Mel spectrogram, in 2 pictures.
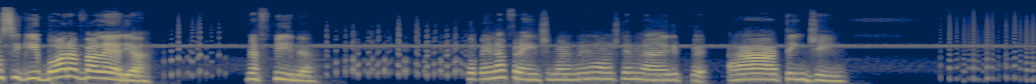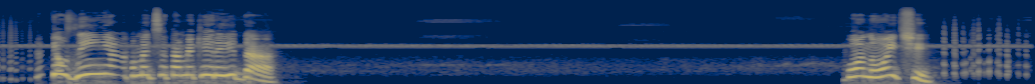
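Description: A woman talks with animation through a close microphone.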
